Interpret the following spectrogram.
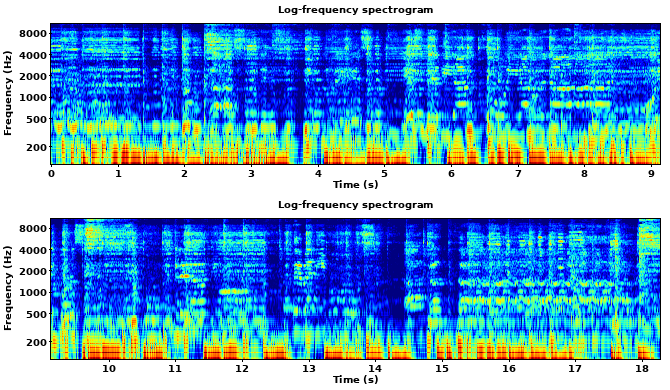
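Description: Live Latin American band music: a singer over guitar and a strong repeating bass line.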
